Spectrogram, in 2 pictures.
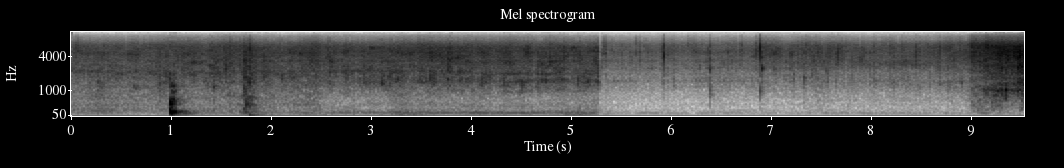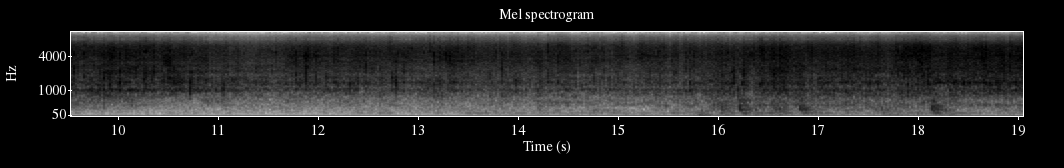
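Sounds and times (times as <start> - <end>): fish sizzling in hot oil: 2.0 - 19.0.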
